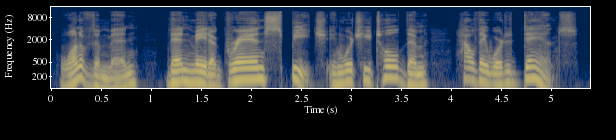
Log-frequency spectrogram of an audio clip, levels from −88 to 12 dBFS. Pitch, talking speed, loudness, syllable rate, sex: 135 Hz, 210 wpm, -18 LUFS, 4.9 syllables/s, male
